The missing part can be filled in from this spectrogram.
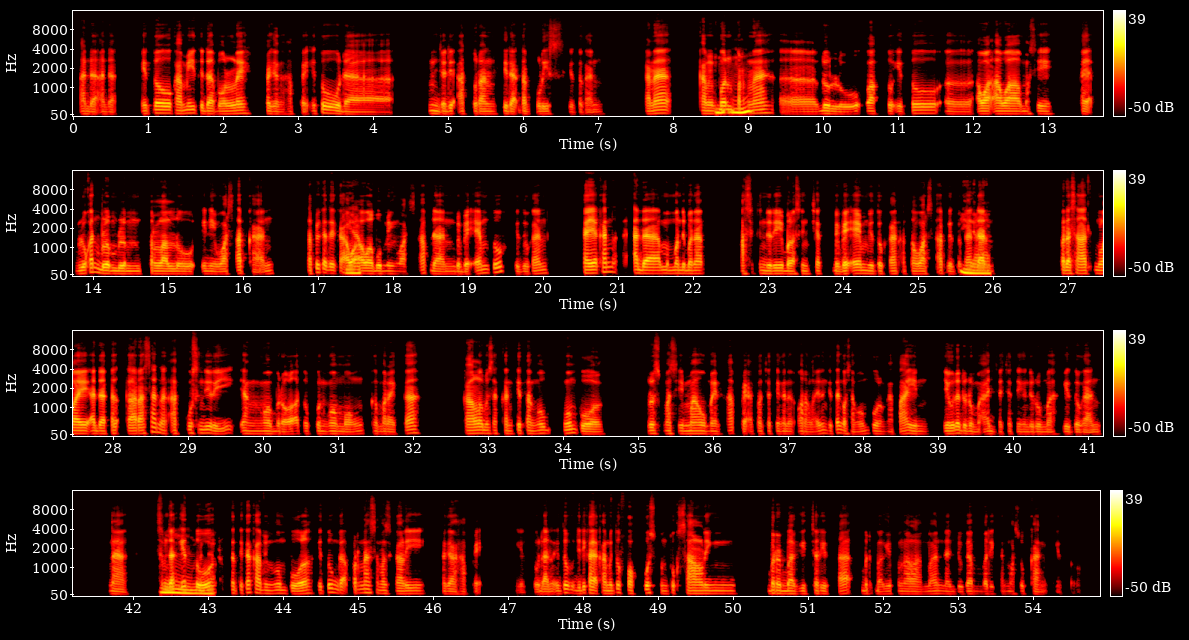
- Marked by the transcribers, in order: in English: "booming"; other background noise; in English: "chat"; in English: "chatting-an"; in English: "chating-an"
- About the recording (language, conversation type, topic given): Indonesian, podcast, Apa peran nongkrong dalam persahabatanmu?
- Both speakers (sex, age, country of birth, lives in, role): male, 25-29, Indonesia, Indonesia, host; male, 30-34, Indonesia, Indonesia, guest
